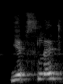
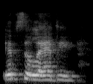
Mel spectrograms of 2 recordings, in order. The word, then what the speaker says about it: Ypsilanti: And James is finding new ways to connect with audiences that he that may not cross the Ypsilanti. I know I'm pronouncing it terribly. Ypsilanti. Right, Ypsilanti.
